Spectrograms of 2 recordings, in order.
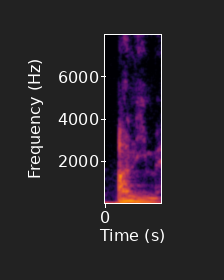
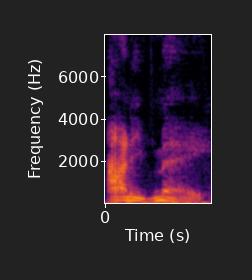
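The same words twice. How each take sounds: First: The vowels are clipped short, Japanese style. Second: The vowels are drawn out, foreign style. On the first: This is how Japanese speakers say it. The speaker calls it right. "You just cut the sound" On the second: The speaker sounds foreign. The speaker calls it wrong. "not anime"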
